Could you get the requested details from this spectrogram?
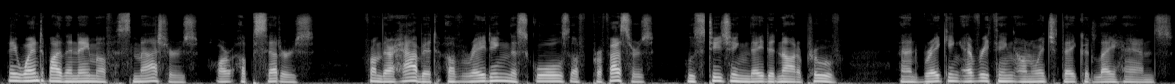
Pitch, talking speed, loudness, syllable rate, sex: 130 Hz, 170 wpm, -18 LUFS, 4.8 syllables/s, male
